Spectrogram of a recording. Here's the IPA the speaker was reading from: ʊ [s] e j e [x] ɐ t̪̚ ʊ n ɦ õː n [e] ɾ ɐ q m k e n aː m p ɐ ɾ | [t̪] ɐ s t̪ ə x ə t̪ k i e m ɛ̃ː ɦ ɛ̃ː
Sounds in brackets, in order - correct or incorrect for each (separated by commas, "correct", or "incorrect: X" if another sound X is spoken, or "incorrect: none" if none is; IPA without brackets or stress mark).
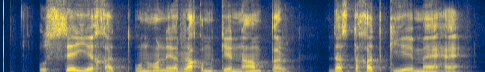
incorrect: sː, correct, correct, incorrect: d̪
